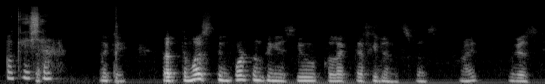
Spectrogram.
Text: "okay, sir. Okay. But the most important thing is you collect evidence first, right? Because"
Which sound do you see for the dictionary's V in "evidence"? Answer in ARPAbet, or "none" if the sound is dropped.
F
